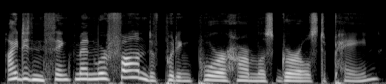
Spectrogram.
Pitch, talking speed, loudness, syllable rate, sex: 205 Hz, 200 wpm, -16 LUFS, 4.3 syllables/s, female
